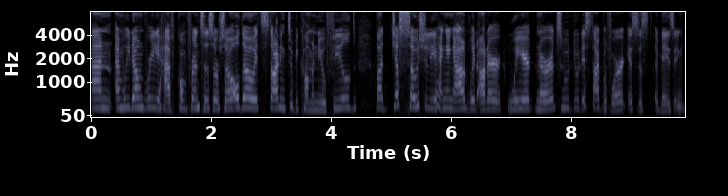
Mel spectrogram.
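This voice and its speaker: With a non-native accent, a woman talks at a moderate pace in a high voice, with fairly even intonation, hardly any pauses and a dry, close sound with no echo. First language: not English. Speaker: scientist and science sleuth. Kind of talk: interview. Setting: stage with audience.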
